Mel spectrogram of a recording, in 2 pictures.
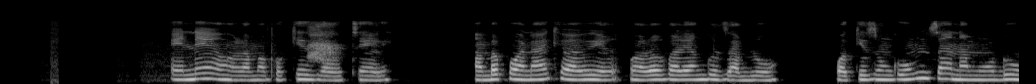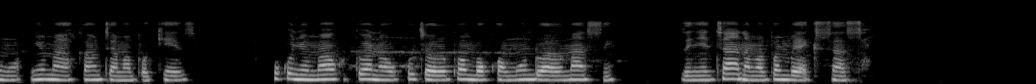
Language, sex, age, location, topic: Swahili, female, 18-24, Dar es Salaam, finance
